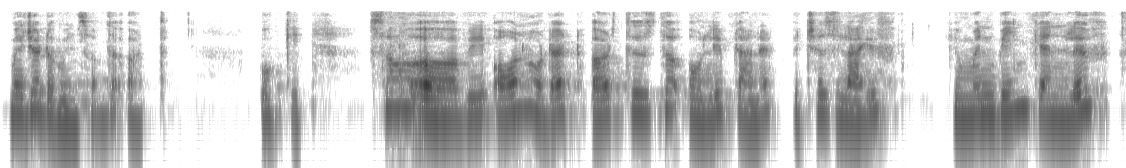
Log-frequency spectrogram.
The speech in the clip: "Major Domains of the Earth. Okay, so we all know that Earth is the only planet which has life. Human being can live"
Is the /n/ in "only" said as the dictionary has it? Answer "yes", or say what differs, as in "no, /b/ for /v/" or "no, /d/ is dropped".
yes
